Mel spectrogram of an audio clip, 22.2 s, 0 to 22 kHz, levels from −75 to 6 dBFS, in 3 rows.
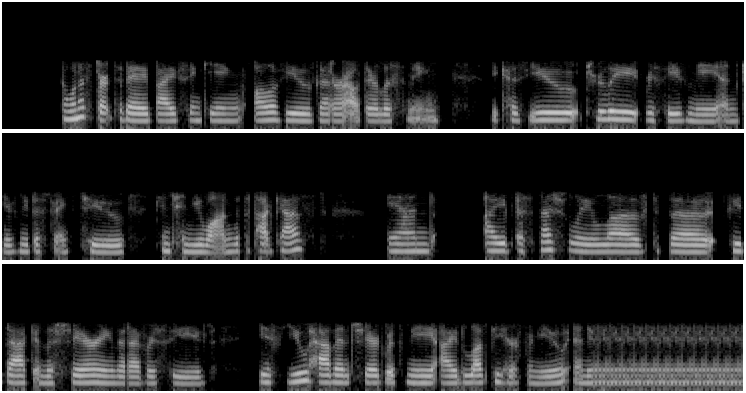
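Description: Throughout the recording, the speech has passed through the G.723.1 codec. Its coarse, low-rate coding, which fits roughly 6.3 kbit/s, keeps only a narrow telephone band of about 250 Hz to 3.7 kHz and removes everything above 3.8 kHz. The heavy coding damage leaves the voice muffled and hoarse, with smeared consonants.

At 20.75 s a system hang loop begins and runs to the end. The machine froze while the audio hardware kept replaying one 40 ms slice of its buffer, dozens of times over. That repetition at 25 Hz turns the sound into a rapid, rattling buzz-stutter.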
